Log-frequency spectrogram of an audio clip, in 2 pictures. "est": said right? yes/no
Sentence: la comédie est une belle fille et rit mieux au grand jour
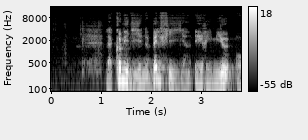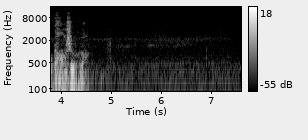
no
